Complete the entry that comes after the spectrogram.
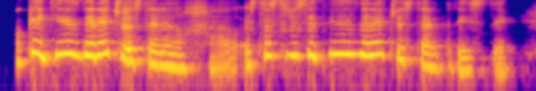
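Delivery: put-on high, bright, validating voice to a child; reassuring parent. Shown as a demonstration. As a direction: tell him kindly he has the right to feel it. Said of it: "es como". (madre tranquilizando a su hijo, voz alta y amable)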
